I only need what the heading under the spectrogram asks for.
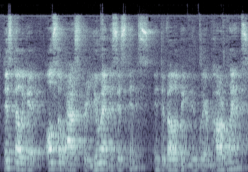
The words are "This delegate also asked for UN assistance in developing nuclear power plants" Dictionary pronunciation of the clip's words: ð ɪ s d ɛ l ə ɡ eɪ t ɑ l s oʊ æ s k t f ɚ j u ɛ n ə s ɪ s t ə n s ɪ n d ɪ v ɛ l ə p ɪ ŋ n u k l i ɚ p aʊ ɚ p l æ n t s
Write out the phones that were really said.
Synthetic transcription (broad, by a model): ð ɪ s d ɛ l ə ɡ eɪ t ɑ l s oʊ æ s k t f ɚ j u ɛ n ə s ɪ s t ə n s ɪ n d ɪ v ɛ l ə p ɪ ŋ n u k l i ɚ p aʊ ɚ p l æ n t s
